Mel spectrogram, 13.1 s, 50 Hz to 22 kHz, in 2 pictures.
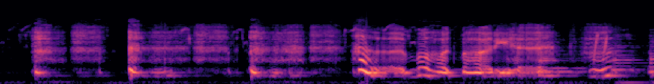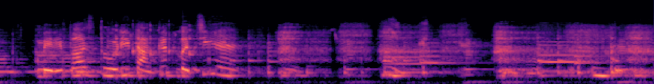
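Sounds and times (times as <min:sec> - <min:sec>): background music: 0:02.5 - 0:13.0.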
